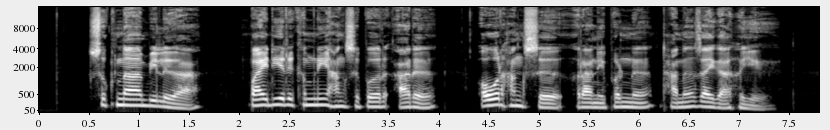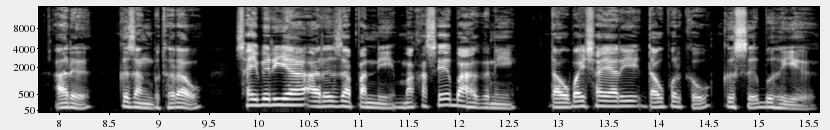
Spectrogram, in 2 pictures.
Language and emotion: Bodo, neutral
